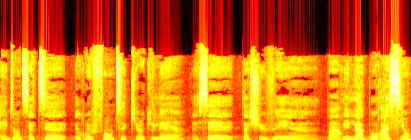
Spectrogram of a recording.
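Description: Over music in the background, a woman speaks very slowly. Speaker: school inspector. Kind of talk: interview.

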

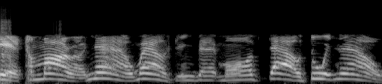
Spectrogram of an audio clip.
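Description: Speaking at a fairly slow pace, this put-on character voice sits at a fairly high pitch. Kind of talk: gruff, shouting. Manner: bossy, impatient.

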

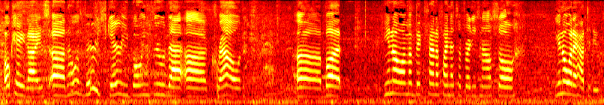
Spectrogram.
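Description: A woman's voice, dry and echo-free, at a fairly slow pace with long, frequent pauses over clear background music. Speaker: vlogger. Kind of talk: casual vlog chat. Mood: excited, amused. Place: street. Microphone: phone near.

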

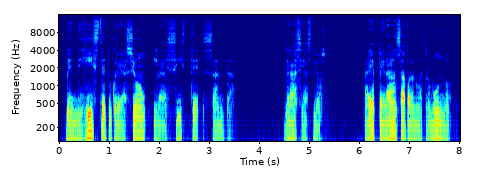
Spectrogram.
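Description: In a dry, close sound with no echo, a man speaks at a very slow pace with long, frequent pauses, a medium pitch, a dark, mellow tone and ordinary pitch variation. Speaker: prayer leader. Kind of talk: fervent spoken prayer, solemn and devotional, with repeated thanksgiving refrains. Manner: earnest, reverent, measured with a pleading tone.

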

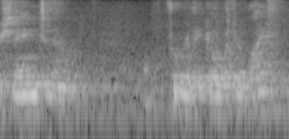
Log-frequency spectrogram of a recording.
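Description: Strong room echo surrounds a man's voice, with light background noise underneath. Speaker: ceremony speaker giving benediction. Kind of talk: closing prayer at graduation ceremony. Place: stage.

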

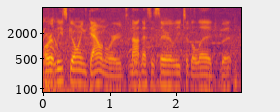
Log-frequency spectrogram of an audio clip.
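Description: Noticeable background noise runs beneath a man who talks fairly quickly. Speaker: esports commentator. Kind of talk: live commentary. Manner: animated; conversational, hedging.

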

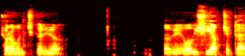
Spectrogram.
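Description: With light background noise, a man speaks at a moderate pace. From Burdur, Turkey. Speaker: former village headman. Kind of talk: telling a true funny anecdote in a group. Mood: relaxed, humorous. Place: open country. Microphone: camera far.

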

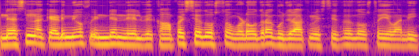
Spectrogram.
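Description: A man speaks in a fairly high pitch with a dark, mellow tone. His intonation stays monotone and flat. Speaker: online exam-prep teacher. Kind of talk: lecture. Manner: fast; repetitive.

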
